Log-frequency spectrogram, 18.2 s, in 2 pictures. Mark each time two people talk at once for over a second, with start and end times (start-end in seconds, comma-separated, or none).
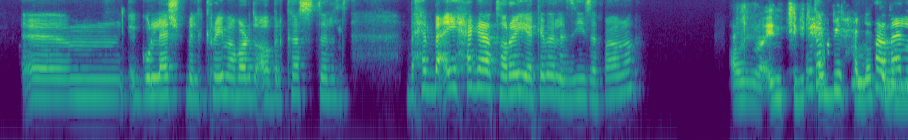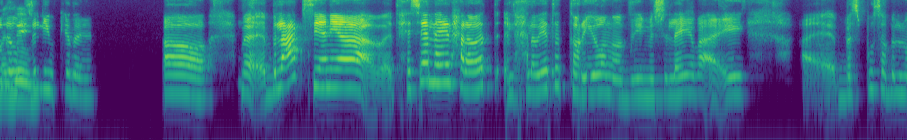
8.0-9.5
